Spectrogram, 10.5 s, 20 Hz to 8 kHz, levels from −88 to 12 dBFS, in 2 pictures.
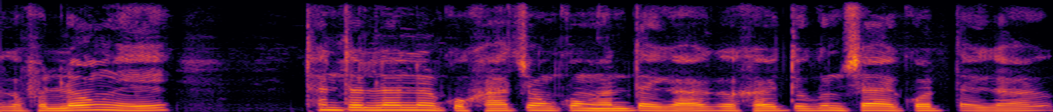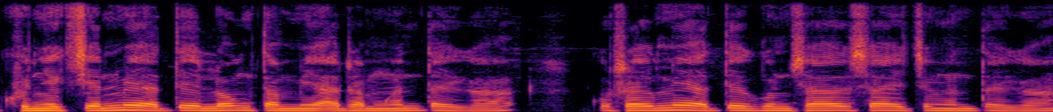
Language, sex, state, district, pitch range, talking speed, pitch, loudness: Wancho, male, Arunachal Pradesh, Longding, 140-155 Hz, 135 wpm, 150 Hz, -15 LUFS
